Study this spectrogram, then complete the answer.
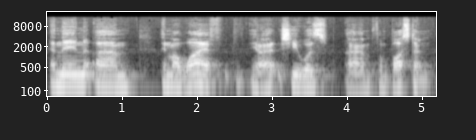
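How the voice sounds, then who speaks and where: South African man in his fifties, halting. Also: mid-range voice. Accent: South African, fading toward American. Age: 50s. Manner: halting, restarts a lot, fillers, relaxed. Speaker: podcast guest, landscaping business owner. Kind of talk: casual conversational interview.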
